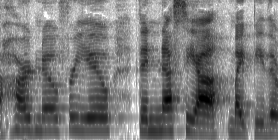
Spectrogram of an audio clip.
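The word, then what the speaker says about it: nasya: the list of sort of nasal care is nasia oil and I like to get the one from the ayurvedic Institute it's called supernassia and nasia is spelled n-a-s-y-a and this is a blend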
